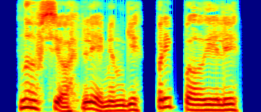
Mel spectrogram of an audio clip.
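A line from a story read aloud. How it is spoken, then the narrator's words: Slightly hysterical chuckle. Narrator (Russian): Немного истерично хохотнула убивашка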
